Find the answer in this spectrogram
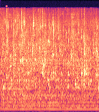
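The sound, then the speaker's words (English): Water circulating through many small axolotl tanks lined up on shelves in a closet-sized room at a veterinary school: a steady, soft trickling hiss over a constant low hum, unchanging throughout. “Inside a room no bigger than a walk-in closet at the UC Davis School of Veterinary Medicine, shelves are full of small tanks with circulating water.”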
